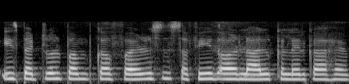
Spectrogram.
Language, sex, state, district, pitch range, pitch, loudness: Hindi, female, Gujarat, Valsad, 235-260 Hz, 250 Hz, -15 LUFS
